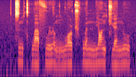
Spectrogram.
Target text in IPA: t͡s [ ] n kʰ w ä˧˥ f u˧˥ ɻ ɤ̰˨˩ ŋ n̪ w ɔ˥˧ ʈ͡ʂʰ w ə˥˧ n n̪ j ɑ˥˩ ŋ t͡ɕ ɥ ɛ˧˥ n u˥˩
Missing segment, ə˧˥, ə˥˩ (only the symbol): ə˥˩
